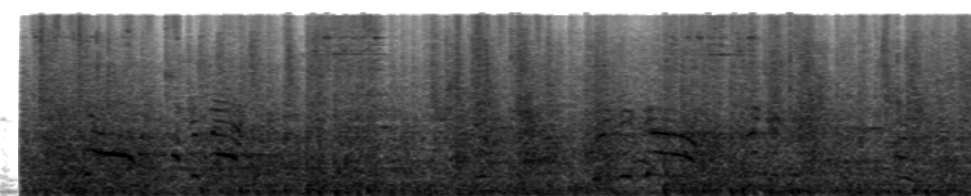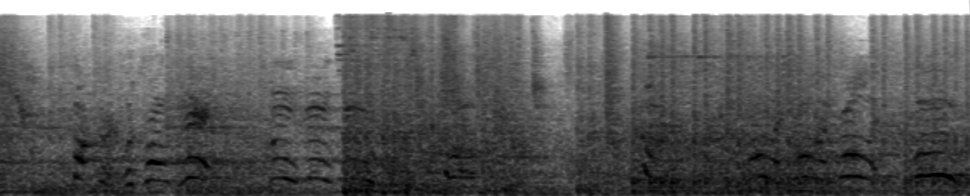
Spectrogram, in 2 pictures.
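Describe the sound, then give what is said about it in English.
Rifles firing blanks in a film's combat scene as a fire team moves up: dense, rapid bursts of loud gunfire with scattered crashes, continuous throughout. “So you see all these crazy muzzle flashes. Yeah. That's all Hollywood. Because they got to do that for their cinematography, and they get special blanks that will have that flash on there.”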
